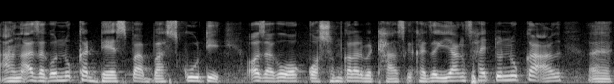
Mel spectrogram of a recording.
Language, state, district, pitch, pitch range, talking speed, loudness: Kokborok, Tripura, West Tripura, 155 Hz, 145-170 Hz, 205 wpm, -14 LUFS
